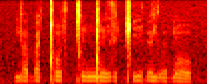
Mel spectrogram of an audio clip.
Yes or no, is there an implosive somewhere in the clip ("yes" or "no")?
yes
